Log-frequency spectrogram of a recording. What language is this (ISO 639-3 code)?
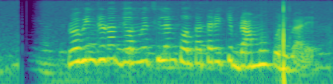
ben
